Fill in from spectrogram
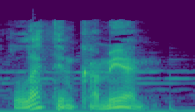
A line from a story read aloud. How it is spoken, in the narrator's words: said the king in a relieved tone of voice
